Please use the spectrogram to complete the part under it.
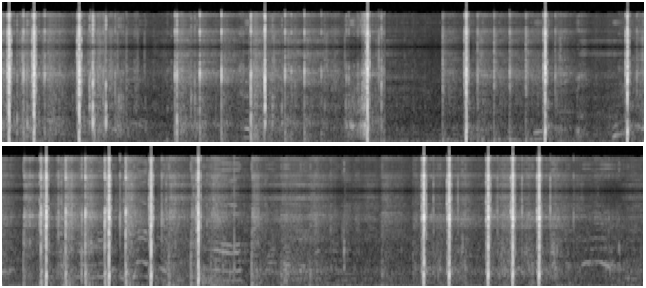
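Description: A paintball marker fires in quick sharp pops.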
